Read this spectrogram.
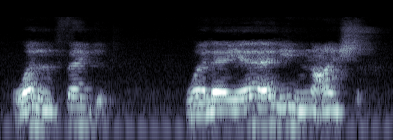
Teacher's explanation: Itu walaupun kita wakaf tapi harus nampak ra-nya itu. Seperti wal fajr, itu ra-nya belum nampak, harus munculkan getaran ra-nya ya. Wal fajr walayalin ashr, jadi harus ashr, nggak boleh ash saja, harus ra-nya juga muncul.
